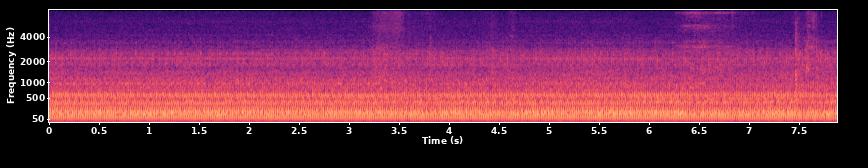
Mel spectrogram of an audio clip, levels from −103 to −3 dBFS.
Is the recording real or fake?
real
